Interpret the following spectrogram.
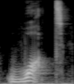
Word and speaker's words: what: my eye on so he uses the very british o sound here what but he doesn't say the t sound he says what what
